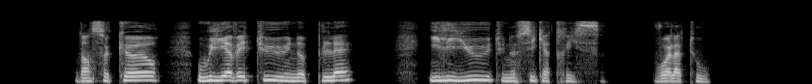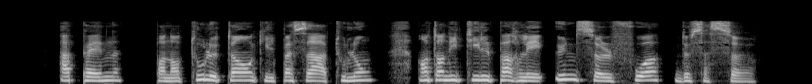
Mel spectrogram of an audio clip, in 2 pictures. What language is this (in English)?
French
